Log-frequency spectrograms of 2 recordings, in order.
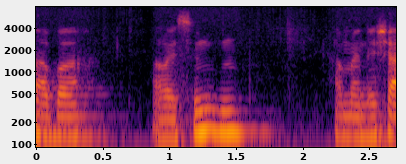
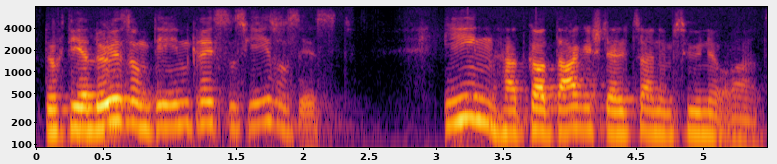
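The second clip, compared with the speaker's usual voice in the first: raised, energetic Bible reading; fervent scripture reading; 4 dB louder than usual. Acted. Preacher reading Romans to the congregation, fervent. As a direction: preach the verse with lifted voice.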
